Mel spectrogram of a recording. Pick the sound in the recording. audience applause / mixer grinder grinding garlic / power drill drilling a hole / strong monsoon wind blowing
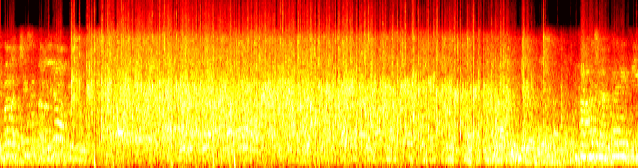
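audience applause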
